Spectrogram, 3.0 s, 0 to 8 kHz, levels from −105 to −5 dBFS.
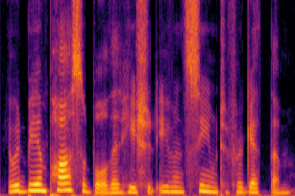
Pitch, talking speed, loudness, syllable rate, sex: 200 Hz, 245 wpm, -21 LUFS, 6.1 syllables/s, female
